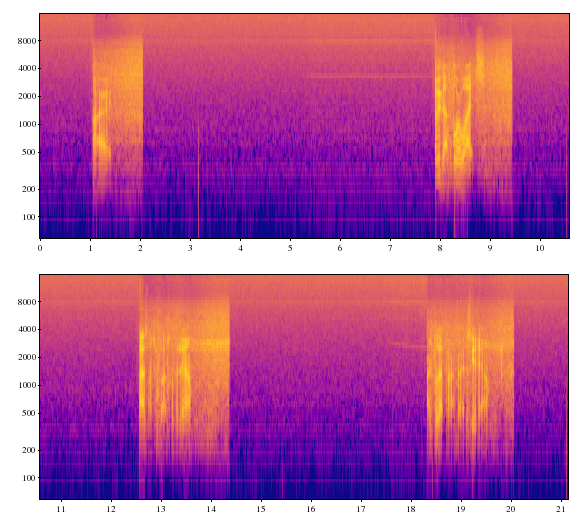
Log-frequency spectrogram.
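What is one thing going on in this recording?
A young man speaks calmly over a radio headset in short bursts.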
